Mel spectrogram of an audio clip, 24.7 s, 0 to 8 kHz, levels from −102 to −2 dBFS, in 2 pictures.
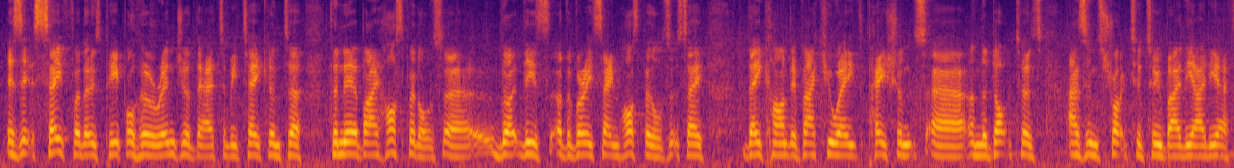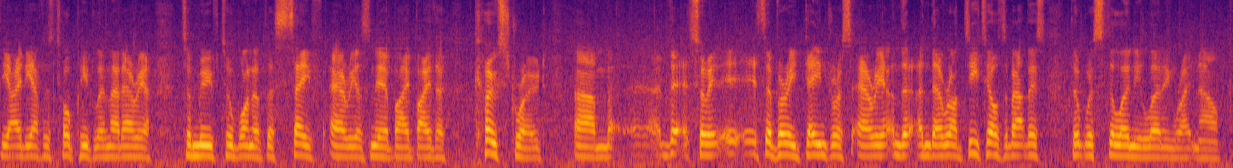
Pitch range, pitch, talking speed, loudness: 140-165 Hz, 150 Hz, 210 wpm, -24 LUFS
